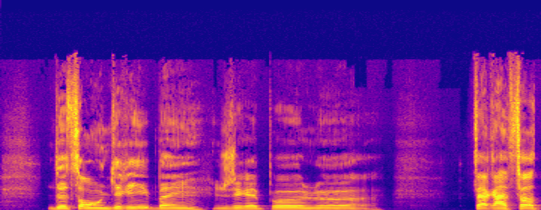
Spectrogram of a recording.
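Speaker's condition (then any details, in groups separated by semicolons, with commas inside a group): Cerebral palsy, near quadriplegia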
